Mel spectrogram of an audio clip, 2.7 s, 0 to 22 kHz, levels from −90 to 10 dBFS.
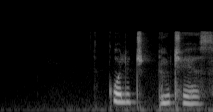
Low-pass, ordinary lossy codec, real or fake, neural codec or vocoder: none; none; real; none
